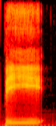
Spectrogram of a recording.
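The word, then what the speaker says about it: Brahe: It's spelled B-R-A-H-E, and I went and listened to how it's said. It's spelled, or said Bra.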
